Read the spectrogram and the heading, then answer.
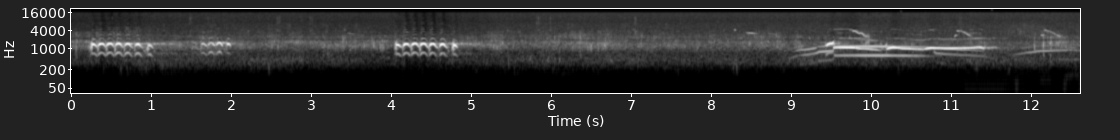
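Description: Common loons calling on their lake, trying to drive off another loon: a couple of quick, repeated tremolo yodels early on, then overlapping rising wails and long moaning notes later, fairly loud against a faint background hiss.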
